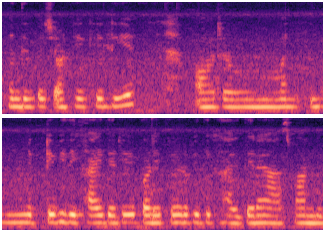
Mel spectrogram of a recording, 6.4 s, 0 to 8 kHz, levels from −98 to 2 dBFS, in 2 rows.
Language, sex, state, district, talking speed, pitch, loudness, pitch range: Hindi, female, Bihar, Vaishali, 225 wpm, 205 Hz, -16 LUFS, 200-210 Hz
